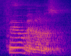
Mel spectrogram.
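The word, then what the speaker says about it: pheomelanosome: 그 다음에 페오멜라노좀. 페오. F 발음이 나거든요.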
